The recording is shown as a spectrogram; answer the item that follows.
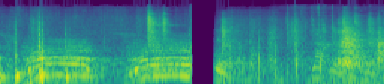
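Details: Cattle being moved home on a farm while one cow turns aggressive. Two low, harmonic moos follow in quick succession, each roughly a second long and slightly wavering, then a brief silence and clattering handling noises.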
